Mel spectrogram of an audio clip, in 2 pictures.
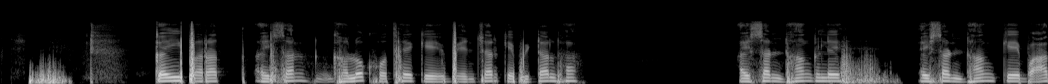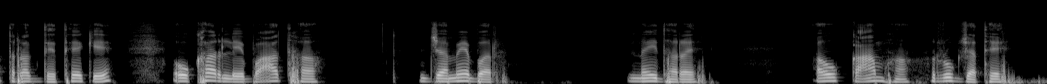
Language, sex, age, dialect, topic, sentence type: Chhattisgarhi, male, 31-35, Central, banking, statement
